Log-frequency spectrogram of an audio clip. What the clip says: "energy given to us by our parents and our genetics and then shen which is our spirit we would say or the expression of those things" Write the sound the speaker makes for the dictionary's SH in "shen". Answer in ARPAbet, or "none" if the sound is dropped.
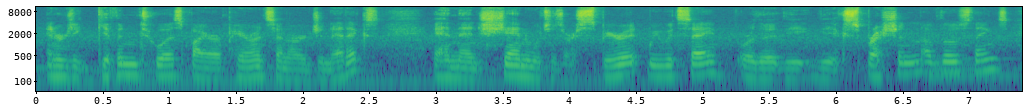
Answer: SH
